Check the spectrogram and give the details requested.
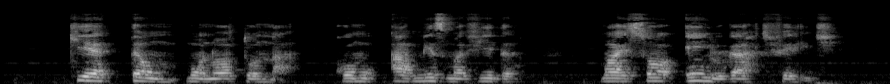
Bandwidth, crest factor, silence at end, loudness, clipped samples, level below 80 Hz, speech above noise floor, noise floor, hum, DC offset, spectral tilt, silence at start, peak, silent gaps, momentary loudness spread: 11.5 kHz; 20 dB; 0.55 s; -26 LUFS; under 0.1%; -62 dBFS; 39 dB; -64 dBFS; none; under 0.1%; -3 dB/octave; 0.7 s; -6 dBFS; none; 12 LU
